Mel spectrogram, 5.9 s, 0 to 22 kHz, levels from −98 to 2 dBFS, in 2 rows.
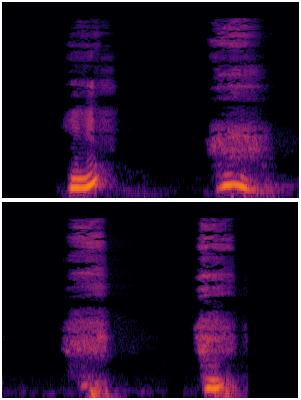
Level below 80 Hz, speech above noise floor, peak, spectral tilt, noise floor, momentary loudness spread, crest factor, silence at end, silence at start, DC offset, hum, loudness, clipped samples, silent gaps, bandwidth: -58 dBFS; 53 dB; -22 dBFS; -6 dB/octave; -86 dBFS; 18 LU; 18 dB; 0.6 s; 0.65 s; under 0.1%; none; -36 LUFS; under 0.1%; 4.63-4.77 s; 16.5 kHz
